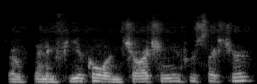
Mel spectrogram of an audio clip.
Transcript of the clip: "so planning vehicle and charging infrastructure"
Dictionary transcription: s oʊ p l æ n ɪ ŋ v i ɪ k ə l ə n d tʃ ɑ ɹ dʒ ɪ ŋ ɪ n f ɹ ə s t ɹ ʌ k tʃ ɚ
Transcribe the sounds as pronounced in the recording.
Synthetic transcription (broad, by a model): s oʊ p ɛ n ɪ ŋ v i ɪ k l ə n tʃ ɑ ɹ dʒ ɪ ŋ ɪ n f ɹ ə s t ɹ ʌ k tʃ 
